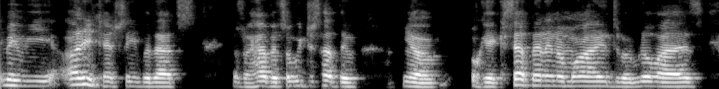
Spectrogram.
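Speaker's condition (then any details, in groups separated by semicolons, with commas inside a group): Spastic quadriplegia cerebral palsy; some ataxia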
